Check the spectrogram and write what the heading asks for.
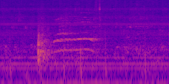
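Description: A pet's faint, short, high-pitched cry of about half a second, a little under a second in.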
